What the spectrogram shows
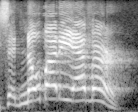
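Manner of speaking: shrill, high, exasperated, frustrated yelling. Complaining about red tape that holds back rescue help, yelling. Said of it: "Sorry to be yelling".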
